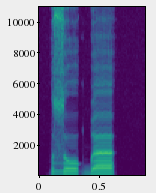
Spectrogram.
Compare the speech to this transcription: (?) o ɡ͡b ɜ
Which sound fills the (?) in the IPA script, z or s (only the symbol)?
z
